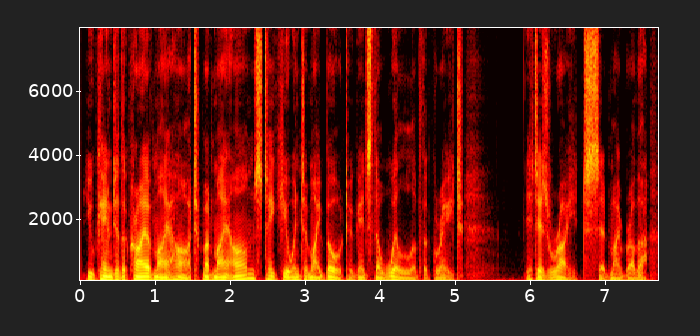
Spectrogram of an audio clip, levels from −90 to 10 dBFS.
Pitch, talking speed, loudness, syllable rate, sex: 85 Hz, 220 wpm, -18 LUFS, 4.7 syllables/s, male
